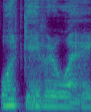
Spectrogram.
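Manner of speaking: words laced with chuckling throughout. Voicing a character answering a player's guess: chuckling in character. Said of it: "as he chuckles".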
